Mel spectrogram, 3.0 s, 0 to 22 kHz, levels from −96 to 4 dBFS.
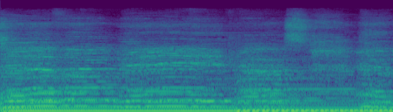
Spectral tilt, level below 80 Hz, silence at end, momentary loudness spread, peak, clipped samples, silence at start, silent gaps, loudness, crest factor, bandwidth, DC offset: -6 dB/octave; -26 dBFS; 0 s; 3 LU; -12 dBFS; under 0.1%; 0 s; none; -28 LUFS; 12 dB; 11.5 kHz; under 0.1%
